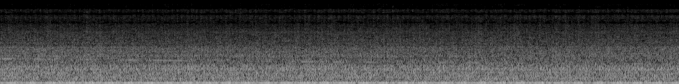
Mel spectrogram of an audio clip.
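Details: Paystar truck diesel just restarted after radiator reassembly with new gaskets, idling while building air (about 70 psi): deep steady smooth rumble, no knocks or misses, not leaking; normal idle.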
